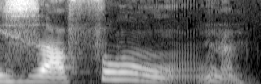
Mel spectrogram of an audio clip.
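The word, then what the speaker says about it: xaphoon: that same thing this happens to be a zafun yes that's how it's pronounced it says the phone sometimes called a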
